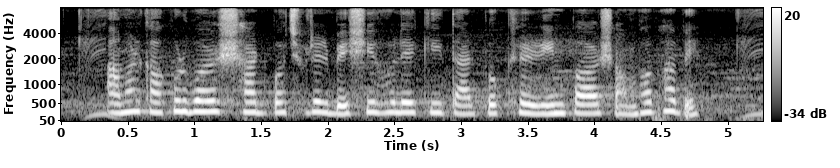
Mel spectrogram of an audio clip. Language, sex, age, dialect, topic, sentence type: Bengali, female, 18-24, Northern/Varendri, banking, statement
